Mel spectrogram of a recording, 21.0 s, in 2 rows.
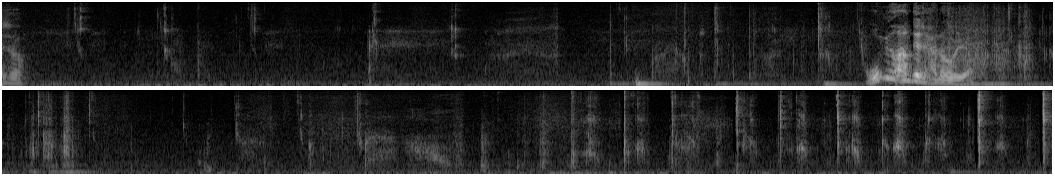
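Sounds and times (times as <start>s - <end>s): wet clicking mouth sounds: 0.7s - 2.6s
close chewing: 15.4s - 21.0s.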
